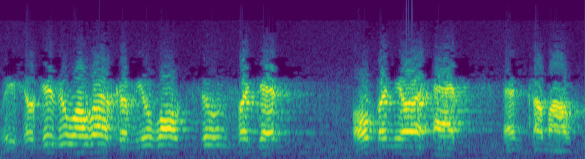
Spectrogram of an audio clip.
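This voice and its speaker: A man's voice: a little high, steady tone, moderate pace, echoey room, background noise, natural voice. A man acting a menacing, formal Martian captor in a 1950s radio drama, stern and commanding. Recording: narrow-band 1950s radio recording.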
